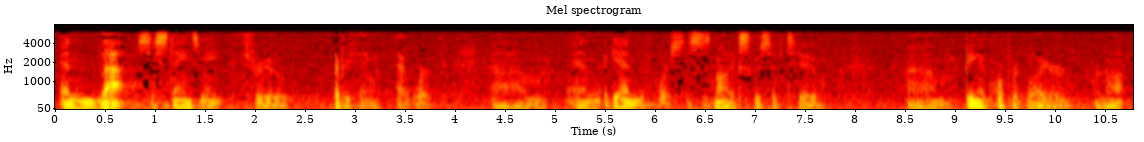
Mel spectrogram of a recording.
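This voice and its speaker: Low-voiced man in an echoey hall. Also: fairly even intonation, a little slow, gravelly. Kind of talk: thoughtful unscripted talk to a group. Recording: dull, hissy, echoey hall recording.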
